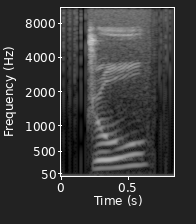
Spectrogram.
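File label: "zhu" Chinese, second tone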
